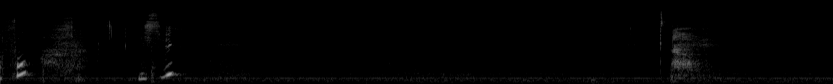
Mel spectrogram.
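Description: A young woman speaks softly and casually into a close microphone.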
